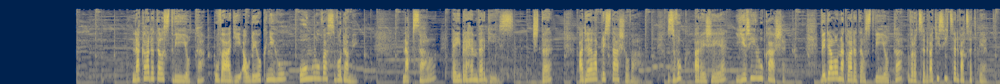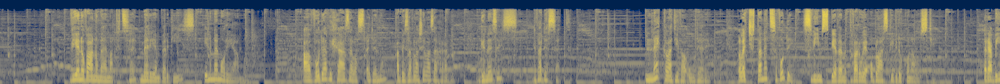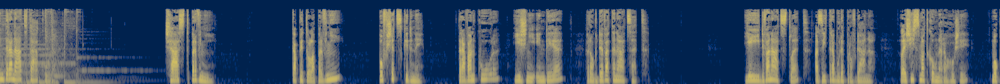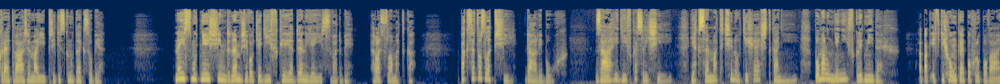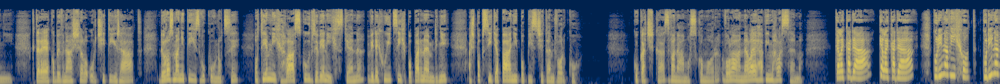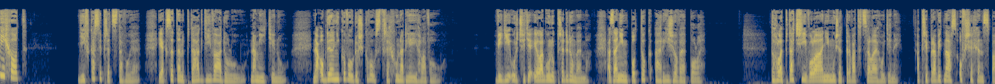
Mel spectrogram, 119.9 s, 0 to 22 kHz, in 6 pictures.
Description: AudioKniha ke stažení, 91 x mp3, délka 30 hod., velikost 1643,4 MB, česky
